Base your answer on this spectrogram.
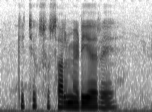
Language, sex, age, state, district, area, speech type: Santali, male, 30-45, Jharkhand, East Singhbhum, rural, spontaneous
